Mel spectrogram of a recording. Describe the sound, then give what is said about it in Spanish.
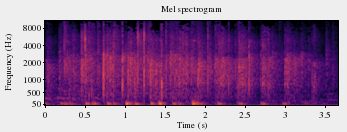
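An audience gives its third round of applause, clapping steadily, a dense patter of many hands that stays fairly loud and even throughout, with no voices rising above it. “Madre mía, habéis arrancado el tercer aplauso, hombre.”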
